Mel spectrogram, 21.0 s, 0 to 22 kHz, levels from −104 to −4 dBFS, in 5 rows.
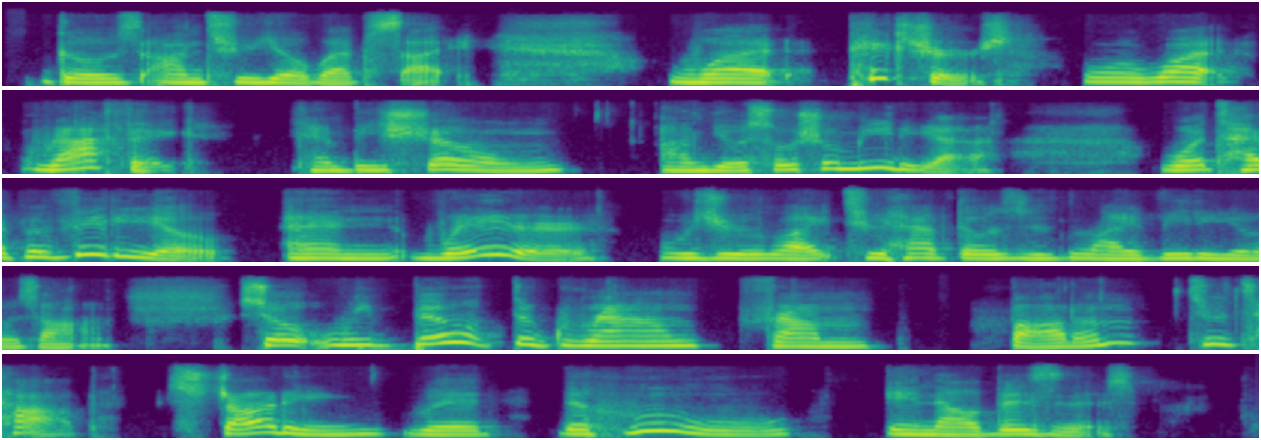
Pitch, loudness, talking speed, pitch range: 215 Hz, -19 LUFS, 135 wpm, 195-245 Hz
